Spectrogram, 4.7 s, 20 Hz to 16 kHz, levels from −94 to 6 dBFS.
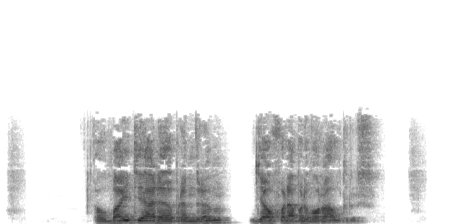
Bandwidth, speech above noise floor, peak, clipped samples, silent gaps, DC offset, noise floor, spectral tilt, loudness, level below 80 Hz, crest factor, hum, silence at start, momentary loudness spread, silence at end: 8.2 kHz; 71 dB; -4 dBFS; under 0.1%; none; under 0.1%; -89 dBFS; -4.5 dB/octave; -18 LUFS; -66 dBFS; 18 dB; none; 0.95 s; 17 LU; 0.95 s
